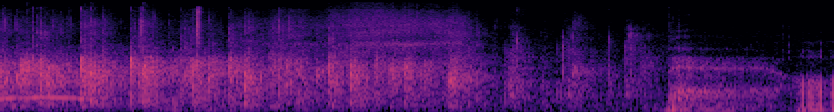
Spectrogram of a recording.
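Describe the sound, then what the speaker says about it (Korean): A church congregation at a young adults' service claps together, a soft, fairly distant patter of hands that thins out and fades after a few seconds, followed by a brief quieter moment. "우리 박수하겠습니다"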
